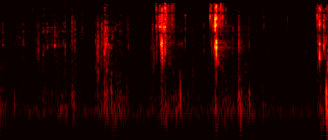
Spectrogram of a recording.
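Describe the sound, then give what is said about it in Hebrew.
Someone bites and chews a piece of meat directly into a microphone, with moist smacking and a handful of sharper crunchy bites at irregular moments, and no talking. “שים אותה בפה והחברים שולחים לי בוואטסאפ שהם לא שומעים אותך לועס, אז אם תוכל בבקשה ישר ללעוס למיקרופון.”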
